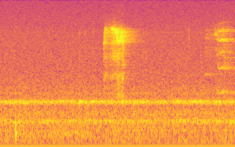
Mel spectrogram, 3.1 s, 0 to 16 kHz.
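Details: A young tawny owl, just fledged, at a home property (dated 160701), screams a hoarse, wheezy, high breathy hiss at its parents to bring food, then starts another near the end, over a faint steady hum.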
